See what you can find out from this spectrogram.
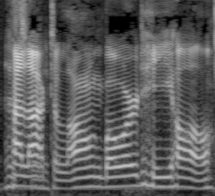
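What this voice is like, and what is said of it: Exaggerated hick accent. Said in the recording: “in my hick voice”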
